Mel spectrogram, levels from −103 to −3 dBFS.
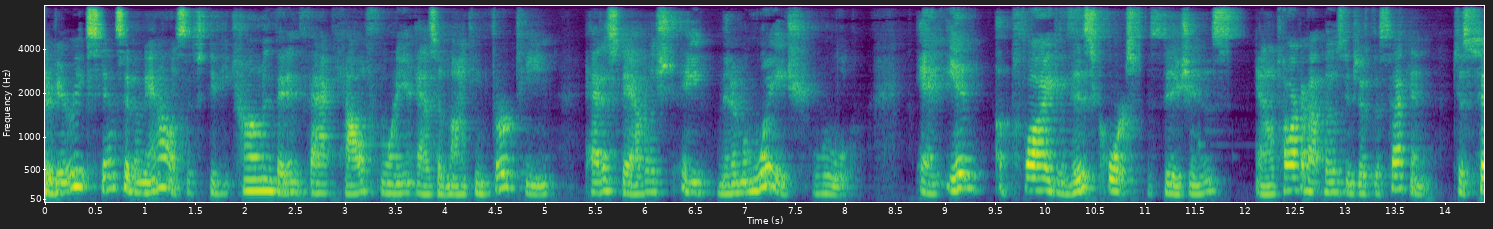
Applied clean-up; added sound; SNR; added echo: neural mask model DeepFilterNet 3.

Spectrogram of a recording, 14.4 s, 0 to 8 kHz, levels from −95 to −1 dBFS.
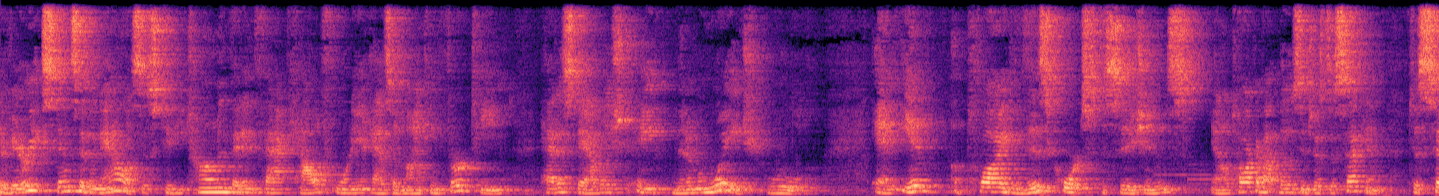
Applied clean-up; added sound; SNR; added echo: neural separator model SepFormer DNS4.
